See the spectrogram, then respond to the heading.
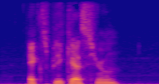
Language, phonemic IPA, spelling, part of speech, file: French, /ɛk.spli.ka.sjɔ̃/, explication, noun, Fr-explication.ogg
- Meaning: explanation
